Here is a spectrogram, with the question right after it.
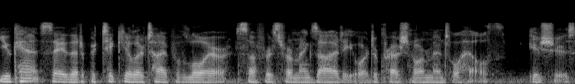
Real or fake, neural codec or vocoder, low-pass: real; none; 7.2 kHz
